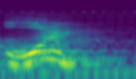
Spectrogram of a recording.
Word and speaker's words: Yah: nombre ya que significa llave suena como ya por eso decimos en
